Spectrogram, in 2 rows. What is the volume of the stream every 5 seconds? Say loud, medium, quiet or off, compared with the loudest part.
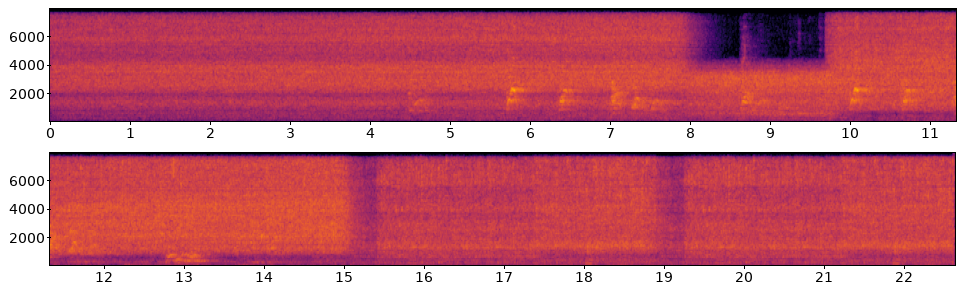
medium, loud, loud, loud, loud.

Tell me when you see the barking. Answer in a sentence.
The barking can be heard from 4.5 to 7.8 s, from 8.6 to 12.1 s and from 12.8 to 13.2 s.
